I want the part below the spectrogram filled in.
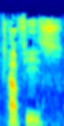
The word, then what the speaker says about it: Hafiz: I'd like to read this little piece from Hafiz. I think that's how you say it. – Mm-hmm. Hafiz. – Hafiz. – Yeah.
